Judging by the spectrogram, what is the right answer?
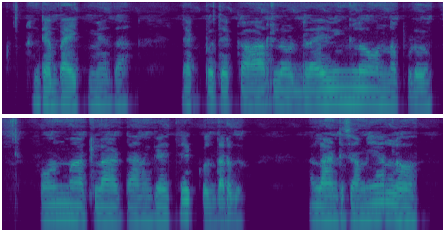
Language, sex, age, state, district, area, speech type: Telugu, male, 18-30, Andhra Pradesh, Srikakulam, rural, spontaneous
